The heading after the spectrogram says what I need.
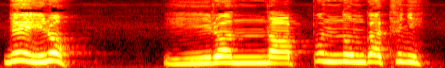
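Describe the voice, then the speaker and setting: A stern, powerful master scolds and gives orders in a children's Bible storybook, voiced by a woman. He booms his commands slowly. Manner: booming scolding.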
